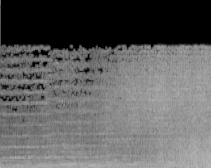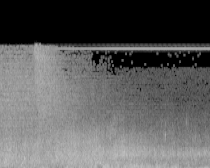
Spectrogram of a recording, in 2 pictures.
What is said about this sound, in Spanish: Mar golpeando con furia arrecifes milenarios. Viento atrevido que inunda el olfato cargado de salitre. Graznido discordante de gaviotas en busca de alimento.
